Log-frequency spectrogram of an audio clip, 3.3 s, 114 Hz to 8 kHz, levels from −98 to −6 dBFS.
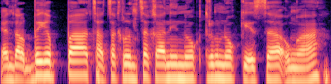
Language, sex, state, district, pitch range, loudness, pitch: Garo, male, Meghalaya, South Garo Hills, 150-170 Hz, -16 LUFS, 155 Hz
